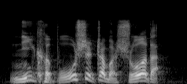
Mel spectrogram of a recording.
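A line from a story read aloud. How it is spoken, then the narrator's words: Roaring. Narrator (Chinese): 冠太郎吼道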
